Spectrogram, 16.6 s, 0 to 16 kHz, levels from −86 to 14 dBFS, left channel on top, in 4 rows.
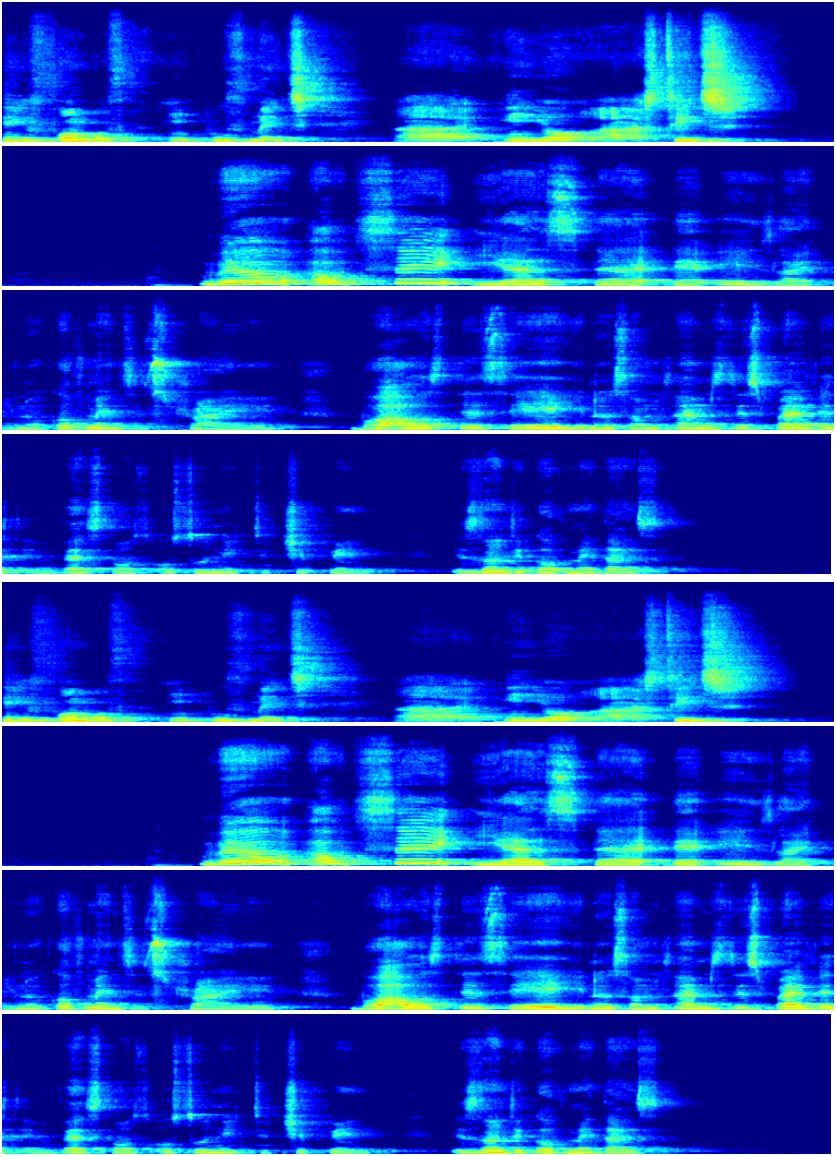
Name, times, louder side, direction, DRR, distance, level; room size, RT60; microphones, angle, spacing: voice 1, 0.0-1.7 2.0-3.8, left 2 dB, 25° left, 0.6 m, -25 dB
voice 2, 5.2-9.7 10.1-14.3 14.7-15.8, right 2 dB, 15° right, 0.4 m, -24 dB
6.8 x 4.1 x 6.3 m
head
